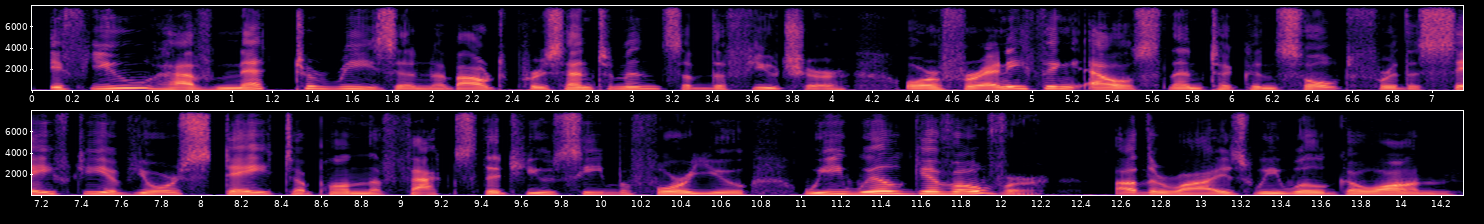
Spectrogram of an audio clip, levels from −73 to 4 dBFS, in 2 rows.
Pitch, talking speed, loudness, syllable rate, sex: 135 Hz, 170 wpm, -20 LUFS, 4.7 syllables/s, male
